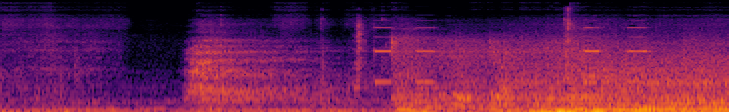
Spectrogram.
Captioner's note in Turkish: iç çeker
